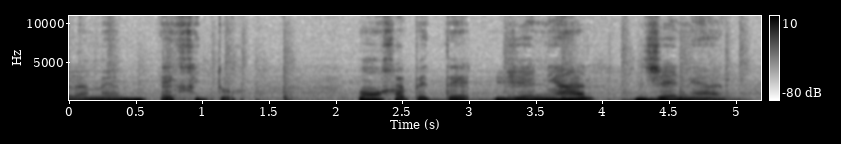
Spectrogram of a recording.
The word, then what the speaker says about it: génial: Bon, le premier est génial masculin, génial féminin. C'est la même prononciation.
